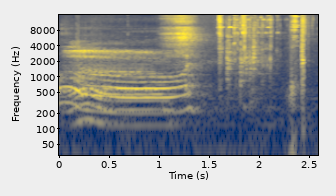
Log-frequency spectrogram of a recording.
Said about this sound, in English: I have an idea. So I'm gonna take my maul and I'm gonna start smashing this corpse to get some blood on it. That way I can be like, took care of it, show my bloody weapon.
